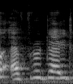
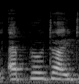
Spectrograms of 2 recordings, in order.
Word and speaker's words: Aphrodite: कुछ लोग इसको एफ्रोडाइट करते हैं, PH साइलेंट हो जाता है, और कुछ लोग एप्रोडाइट भी इसको प्रोनाउंस करते हैं।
